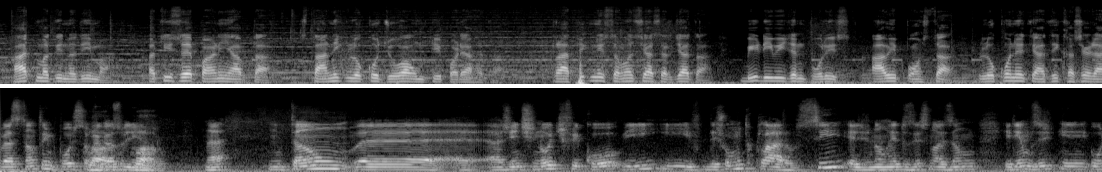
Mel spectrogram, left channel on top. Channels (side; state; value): both; different; correlation 0.00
